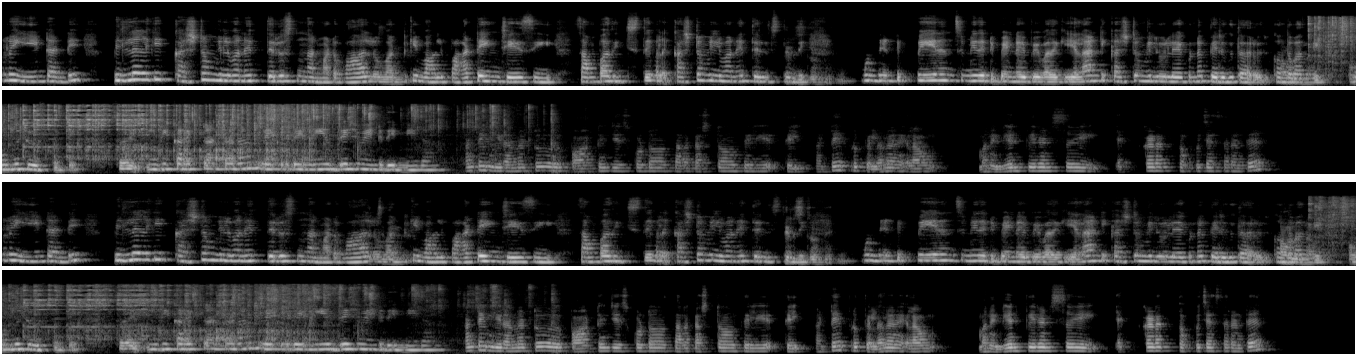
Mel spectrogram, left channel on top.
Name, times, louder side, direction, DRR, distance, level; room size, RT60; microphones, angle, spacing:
voice 1, 0.0-8.0 8.3-13.2 13.5-17.9, left 2 dB, 80° left, 6 dB, 0.6 m, -24 dB
voice 2, 7.8-8.3 12.8-13.2 13.5-13.7 18.2-22.9 23.3-24.5 25.0-26.2, right 5 dB, 60° right, 9 dB, 0.4 m, -31 dB
sound 1, 13.1-19.1, left 5 dB, 40° left, 0.6 m, -29 dB
3.3 x 2.5 x 3.1 m, 0.30 s
head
